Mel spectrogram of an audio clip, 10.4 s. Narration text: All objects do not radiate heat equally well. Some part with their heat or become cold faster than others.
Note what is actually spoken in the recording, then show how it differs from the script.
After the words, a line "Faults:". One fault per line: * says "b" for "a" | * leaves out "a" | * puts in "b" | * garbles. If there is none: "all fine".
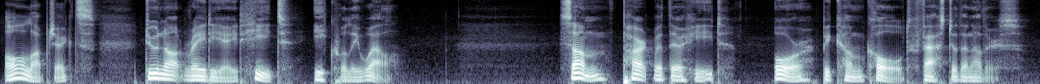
All objects do not radiate heat equally well. Some part with their heat or become cold faster than others.
Faults:
all fine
